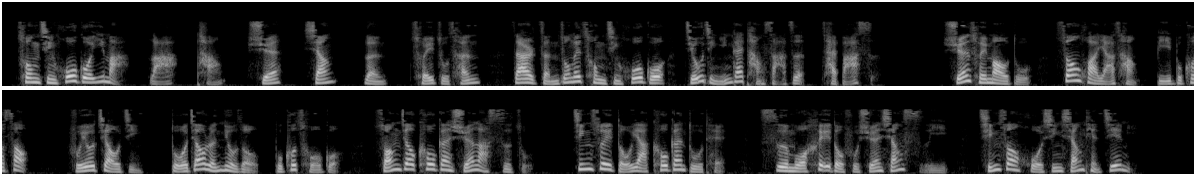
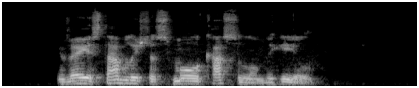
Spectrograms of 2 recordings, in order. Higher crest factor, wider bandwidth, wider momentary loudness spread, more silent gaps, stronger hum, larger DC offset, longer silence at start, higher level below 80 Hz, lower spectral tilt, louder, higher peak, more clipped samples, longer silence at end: about the same, 20 dB vs 18 dB; second, 8.8 kHz vs 15.5 kHz; first, 13 LU vs 9 LU; first, 8.91-9.32 s vs none; neither; neither; second, 0.15 s vs 0.55 s; second, -62 dBFS vs -54 dBFS; about the same, -5.5 dB/octave vs -4.5 dB/octave; second, -23 LUFS vs -19 LUFS; about the same, -4 dBFS vs -2 dBFS; neither; second, 0.65 s vs 1.05 s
